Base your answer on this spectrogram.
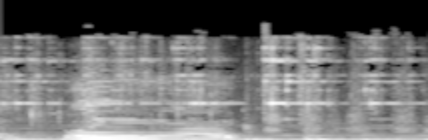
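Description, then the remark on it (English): A big orange dog named Senator Something lets out a single drawn-out whimpering whine, rising and then holding steady for about a second before trailing off, fairly loud, followed by a short softer sound. “I get some help from a big orange dog named Senator Something.”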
